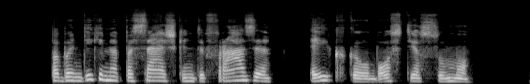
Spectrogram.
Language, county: Lithuanian, Klaipėda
